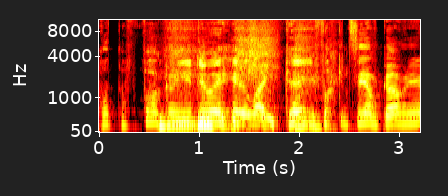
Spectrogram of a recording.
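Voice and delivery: mock furious, very high, loud yell. Act out how you went off at scooter kids at Issaquah, retelling own yelling and swearing. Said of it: "I'm just yelling and swearing".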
